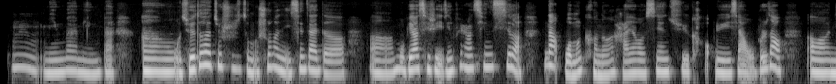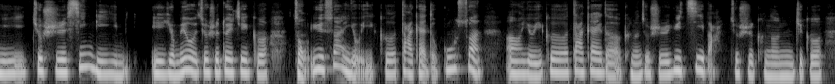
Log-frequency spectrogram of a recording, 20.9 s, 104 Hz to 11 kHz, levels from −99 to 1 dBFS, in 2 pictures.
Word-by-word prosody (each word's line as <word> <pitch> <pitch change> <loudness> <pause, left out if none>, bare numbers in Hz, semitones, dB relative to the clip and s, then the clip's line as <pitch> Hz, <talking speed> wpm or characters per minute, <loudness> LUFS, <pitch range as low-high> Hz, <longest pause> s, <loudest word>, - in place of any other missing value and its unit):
嗯， 265 -4 -4
明 200 0 +1
白， 220 0 0
明 195 -1 0
白， 200 -1 -3 0.3
嗯， 210 -1 +5
我 200 - +2
觉 230 +4 +7
得 300 +2 +6
就 290 -1 0
是 255 -3 -5
怎 230 -2 -4
么 205 0 +1
说 270 +5 -2
呢？ 255 - +1
你 210 -3 +2
现 240 +5 +1
在 230 -2 +3
的， 185 -2 -2 0.2
嗯， 195 +1 -1
目 235 -1 +2
标 235 +2 +6
其 245 -1 +2
实 230 - +2
已 - - +2
经 210 +1 +3
非 280 +5 -6
常 255 -1 +2
清 275 0 +1
晰 275 +1 +1
啦， 230 -5 +2 0.2
那 300 -2 +2
我 180 -2 +4
们 195 +5 +3
可 210 -5 -3
能 175 +3 +1
还 195 -3 -3
要 195 0 +1
先 205 +1 +2
去 200 - -3
考 - - -10
虑 200 -1 +3
一 - - +2
下 195 - 0
我 - - -2
不 225 +3 0
知 - - +2
道， 255 -5 +2 0.3
呃， 200 -1 +3
你 190 +1 +2
就 215 - +2
是 205 -1 +1
心 265 +7 0
里 185 -1 -1 0.3
呃， 190 - +2
有 180 -1 +2
没 185 +4 +3
有 220 -3 +3
就 200 +1 0
是 195 0 0
对 205 0 +2
这 200 0 +1
个 180 -2 -3 0.3
总 180 -5 0
预 235 +2 +3
算 240 -4 -1
有 185 - -1
一 - - -4
个 190 -2 -4
大 190 -1 -3
概 - - -1
的 - - -6
估 235 +3 -1
算？ 240 -5 -2 0.3
嗯， 185 -1 0
有 175 -2 0
一 165 +1 0
个 195 -3 0
大 205 0 -3
概 200 0 0
的 170 - -3
可 180 - -7
能 165 - -1
就 - - -3
是 180 -1 -2
预 220 +2 +2
计 220 +2 -1
吧， 210 - -9
就 190 - -5
是 180 -2 -4
可 180 -1 -7
能 160 0 -1
这 - - -5
个， 165 +1 -3
205 Hz, 270 characters per minute, -30 LUFS, 190-230 Hz, 0.3 s, 觉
